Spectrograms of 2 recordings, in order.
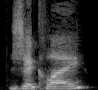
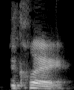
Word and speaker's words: giclée: Giclée. Giclée, thank you.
